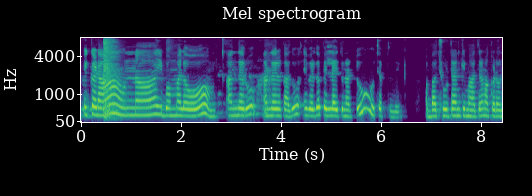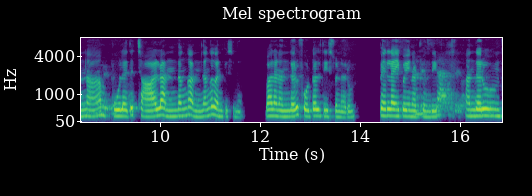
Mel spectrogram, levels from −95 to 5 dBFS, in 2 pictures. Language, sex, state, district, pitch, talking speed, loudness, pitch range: Telugu, female, Telangana, Karimnagar, 235 Hz, 105 wpm, -16 LUFS, 220-255 Hz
